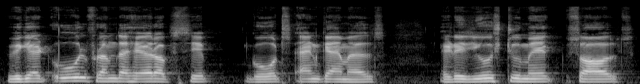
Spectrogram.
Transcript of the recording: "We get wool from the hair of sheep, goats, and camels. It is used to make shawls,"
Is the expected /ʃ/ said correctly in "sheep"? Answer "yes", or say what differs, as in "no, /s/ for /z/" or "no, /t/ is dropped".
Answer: no, /s/ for /ʃ/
